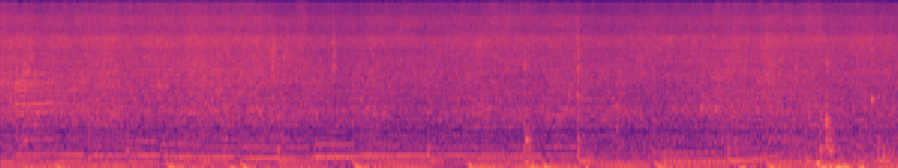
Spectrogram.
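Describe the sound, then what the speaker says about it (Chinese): Cabbage in sweet and sour sauce thickened with starch, stir-fried hard in a wok over high heat, with steady loud sizzling and repeated scraping, clanking strokes of the spatula throughout. "快速翻炒收汁。"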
